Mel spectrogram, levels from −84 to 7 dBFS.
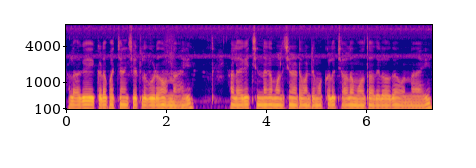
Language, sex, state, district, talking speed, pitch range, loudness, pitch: Telugu, male, Andhra Pradesh, Sri Satya Sai, 105 wpm, 90-95 Hz, -15 LUFS, 95 Hz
